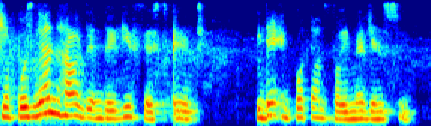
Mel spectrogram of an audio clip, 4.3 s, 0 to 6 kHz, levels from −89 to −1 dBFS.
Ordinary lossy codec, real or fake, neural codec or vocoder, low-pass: none; fake; codec, 16 kHz in and 24 kHz out, 1.1 kbps, FireRedTTS-2 codec; 5.4 kHz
